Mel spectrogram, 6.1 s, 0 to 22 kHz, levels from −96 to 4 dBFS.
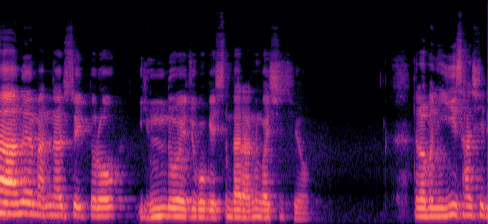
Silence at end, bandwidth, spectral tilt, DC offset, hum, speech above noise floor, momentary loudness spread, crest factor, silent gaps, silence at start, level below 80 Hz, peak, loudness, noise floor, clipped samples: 0 s; 11 kHz; -6 dB/octave; under 0.1%; none; 55 dB; 16 LU; 22 dB; none; 0 s; -70 dBFS; -2 dBFS; -23 LUFS; -76 dBFS; under 0.1%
